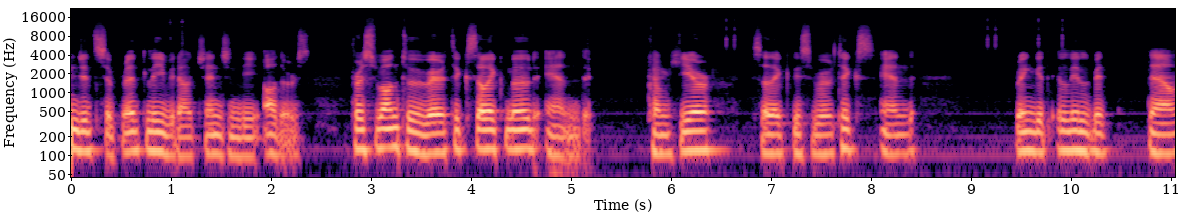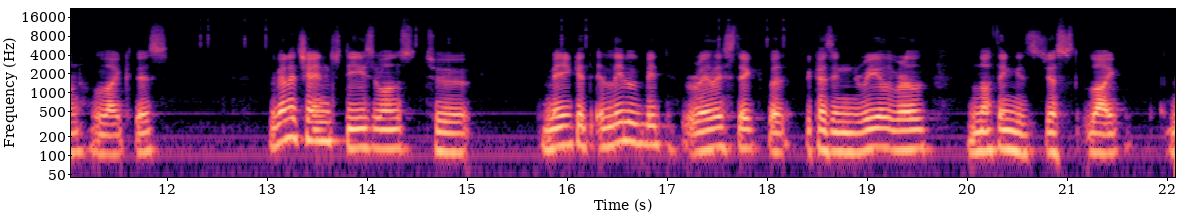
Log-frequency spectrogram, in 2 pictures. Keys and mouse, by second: 1.0 click, 5.2-6.1 shift+middle drag, 8.0 g, 8.0 z, 9.1 click, 9.7 click, 10.4 g, 11.0 z, 12.3 drag, 12.9 click, 13.4 g, 13.9 z, 14.4 click, 14.8 shift+middle click, 16.1 click, 16.6 g, 17.3 z, 17.5 click, 18.1 click, 18.7-19.1 shift+middle drag.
